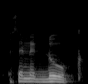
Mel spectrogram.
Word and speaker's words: synecdoche: Pronunciation is synecdoche and not synecdoche.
